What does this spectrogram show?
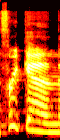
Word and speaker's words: Friedkin: Friedkin in the sheets.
